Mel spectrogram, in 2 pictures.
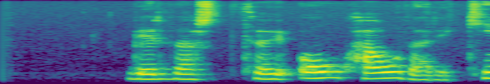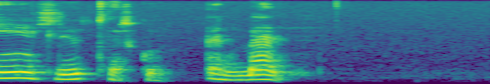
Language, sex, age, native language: Icelandic, female, 50-59, Icelandic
